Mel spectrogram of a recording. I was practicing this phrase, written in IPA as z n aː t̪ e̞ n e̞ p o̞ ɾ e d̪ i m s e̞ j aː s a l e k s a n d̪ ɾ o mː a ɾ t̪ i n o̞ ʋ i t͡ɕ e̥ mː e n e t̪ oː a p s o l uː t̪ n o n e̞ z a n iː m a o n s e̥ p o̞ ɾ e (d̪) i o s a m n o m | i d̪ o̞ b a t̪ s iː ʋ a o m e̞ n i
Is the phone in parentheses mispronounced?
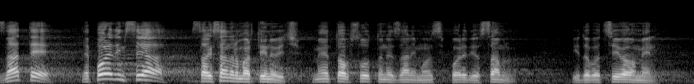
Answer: no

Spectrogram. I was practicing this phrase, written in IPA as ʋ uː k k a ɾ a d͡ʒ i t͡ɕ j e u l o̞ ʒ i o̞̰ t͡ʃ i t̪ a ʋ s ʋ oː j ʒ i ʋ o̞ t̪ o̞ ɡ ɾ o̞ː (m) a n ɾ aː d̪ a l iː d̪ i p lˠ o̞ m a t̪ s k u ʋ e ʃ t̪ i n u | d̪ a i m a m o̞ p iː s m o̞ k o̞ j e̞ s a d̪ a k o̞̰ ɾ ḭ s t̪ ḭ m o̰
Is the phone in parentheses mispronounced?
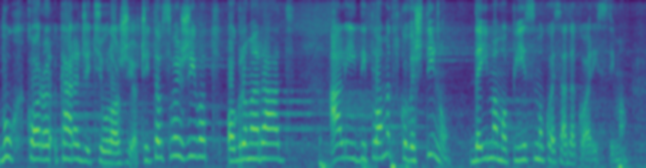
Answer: no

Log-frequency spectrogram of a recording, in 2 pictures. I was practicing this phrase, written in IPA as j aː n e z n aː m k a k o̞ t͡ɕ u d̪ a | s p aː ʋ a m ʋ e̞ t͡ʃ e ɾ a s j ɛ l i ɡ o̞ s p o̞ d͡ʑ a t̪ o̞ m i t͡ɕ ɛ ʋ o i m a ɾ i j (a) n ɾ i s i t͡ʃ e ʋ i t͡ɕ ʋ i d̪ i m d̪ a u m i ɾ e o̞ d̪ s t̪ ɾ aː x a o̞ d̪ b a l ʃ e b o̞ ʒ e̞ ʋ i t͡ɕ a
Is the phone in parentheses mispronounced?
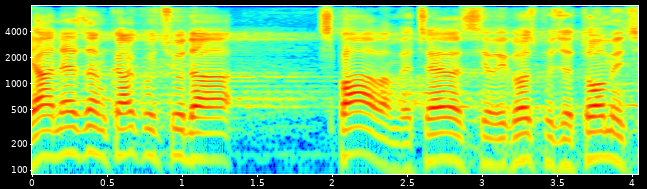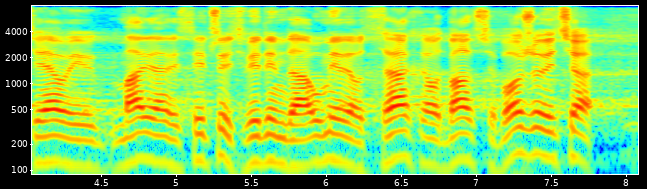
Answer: no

